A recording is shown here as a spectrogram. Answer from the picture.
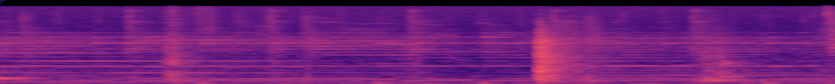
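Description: Background music, with a few short knocks as frozen banana pieces are tipped into the plastic bowl of a food processor; the loudest comes about two and a half seconds in.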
